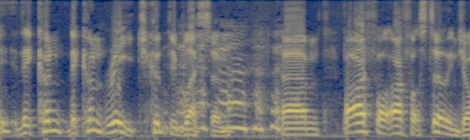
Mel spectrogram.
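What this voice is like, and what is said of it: Usual voice. Nothing is said of it.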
